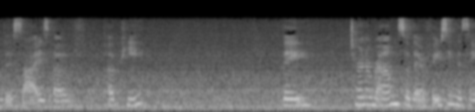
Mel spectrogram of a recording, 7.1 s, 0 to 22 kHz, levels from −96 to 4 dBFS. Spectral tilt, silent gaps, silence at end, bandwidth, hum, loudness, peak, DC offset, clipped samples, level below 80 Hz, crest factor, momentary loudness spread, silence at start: -4 dB/octave; none; 0 s; 11.5 kHz; none; -25 LUFS; -8 dBFS; under 0.1%; under 0.1%; -62 dBFS; 16 dB; 13 LU; 0 s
